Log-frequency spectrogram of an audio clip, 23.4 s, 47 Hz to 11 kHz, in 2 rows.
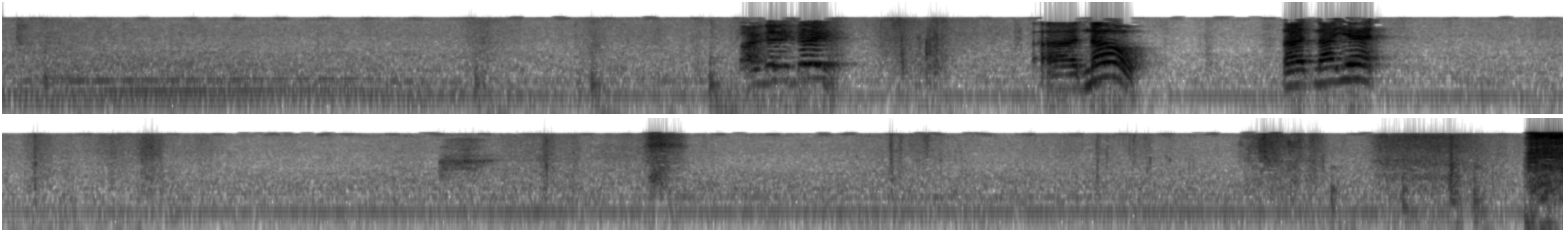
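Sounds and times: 
faint steady low hum: 0:00.0 - 0:23.4
soft rustling: 0:03.4 - 0:05.6, 0:06.4 - 0:07.7, 0:11.4 - 0:13.4, 0:15.6 - 0:16.5, 0:18.3 - 0:18.9, 0:19.7 - 0:23.0
speech: 0:05.6 - 0:06.3, 0:07.8 - 0:08.6, 0:09.6 - 0:10.4
person sniffing women's underwear: 0:16.5 - 0:16.9, 0:21.0 - 0:23.4.

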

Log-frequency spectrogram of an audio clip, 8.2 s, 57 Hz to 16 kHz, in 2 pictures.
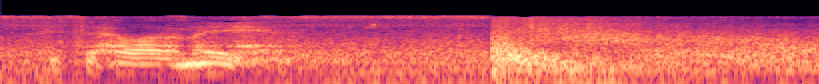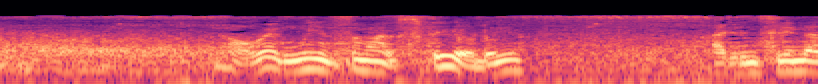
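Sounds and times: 
speech: 0:00.3 - 0:01.6, 0:05.2 - 0:06.9, 0:07.6 - 0:08.1
single gunshot fired across a field: 0:02.4 - 0:04.6.

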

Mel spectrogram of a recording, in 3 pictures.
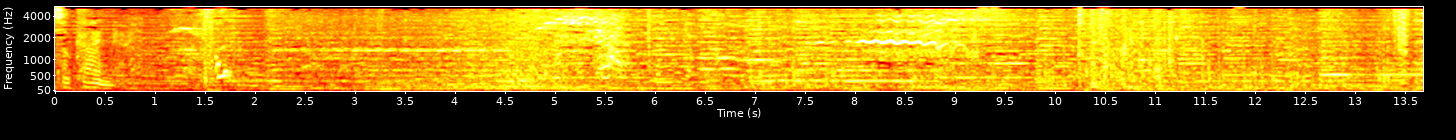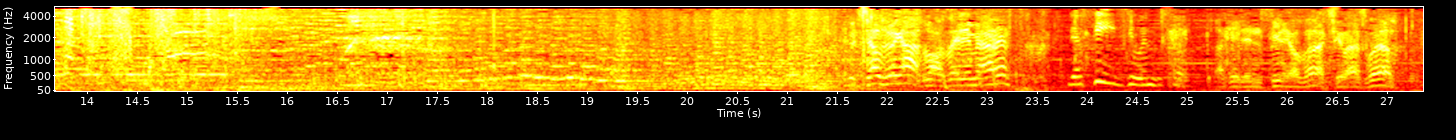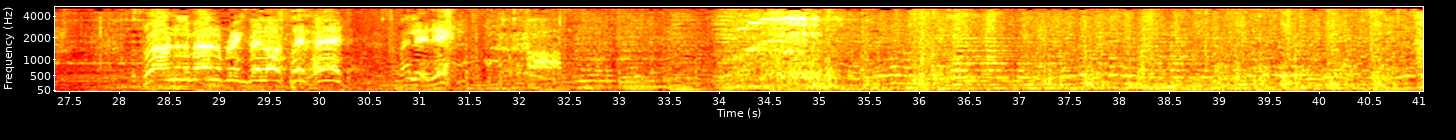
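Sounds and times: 
speech: 0:00.1 - 0:00.7, 0:01.5 - 0:02.3, 0:21.7 - 0:27.3, 0:28.2 - 0:31.5, 0:32.1 - 0:32.5
hooves clip-clopping: 0:02.4 - 0:14.0, 0:14.6 - 0:18.9, 0:19.6 - 0:41.0
horse neighing: 0:07.7 - 0:09.3, 0:16.4 - 0:17.6, 0:34.0 - 0:35.3.

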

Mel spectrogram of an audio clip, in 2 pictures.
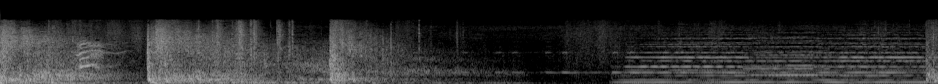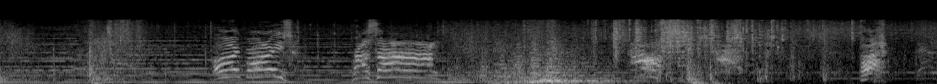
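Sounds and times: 
gunshots in battle: 0:00.0 - 0:04.2
sustained tonal backdrop: 0:03.0 - 0:18.7.

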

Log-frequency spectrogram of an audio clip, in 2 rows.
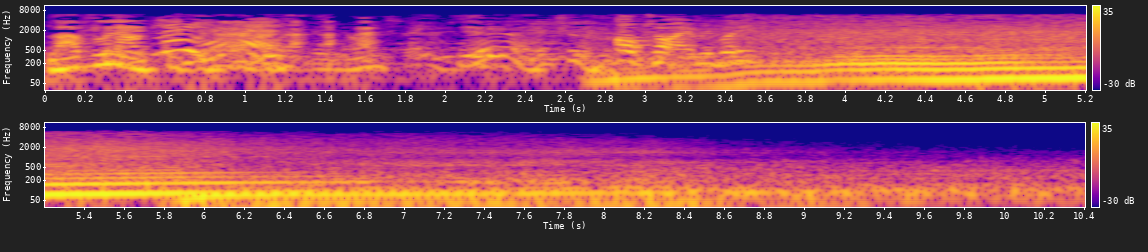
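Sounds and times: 
speech: 0:00.0 - 0:04.2
laughter: 0:00.4 - 0:03.0
car engine revving and accelerating away: 0:02.1 - 0:10.3.

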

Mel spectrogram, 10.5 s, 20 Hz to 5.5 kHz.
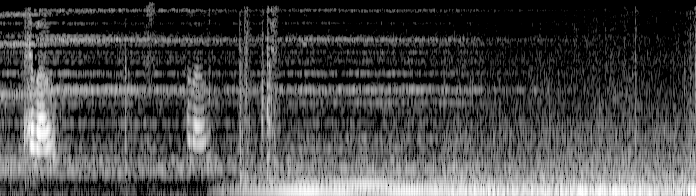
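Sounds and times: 
speech: 0:00.5 - 0:00.9
car driving with a steady low engine rumble: 0:03.3 - 0:10.4.

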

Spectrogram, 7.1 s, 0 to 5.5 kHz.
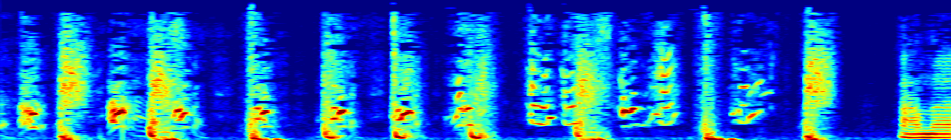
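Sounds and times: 
punching slap hits: 0:00.4 - 0:06.4
speech: 0:06.8 - 0:07.1.

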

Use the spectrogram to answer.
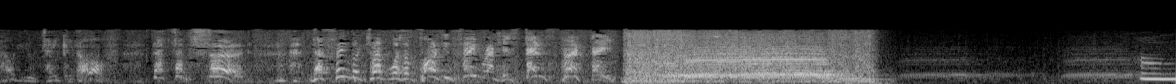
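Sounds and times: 
speech: 0:00.6 - 0:07.0
toy steam train whistle: 0:06.8 - 0:08.3, 0:09.1 - 0:11.6.

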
